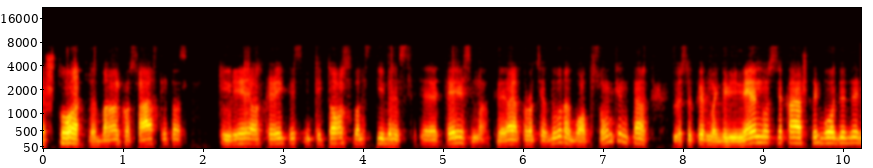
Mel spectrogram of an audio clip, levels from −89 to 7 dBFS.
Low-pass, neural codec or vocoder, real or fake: 7.2 kHz; codec, 16 kHz in and 24 kHz out, 0.6 kbps, FireRedTTS-2 codec; fake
